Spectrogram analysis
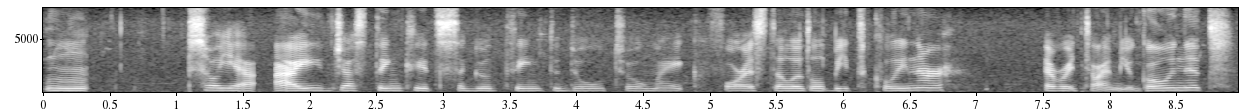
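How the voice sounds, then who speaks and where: A hoarse, slightly sick young woman from Ukraine with a Ukrainian accent, chatting hesitantly and apologetically in a forest. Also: medium pitch, steady tone, unhurried, slight background noise. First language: Russian. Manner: hesitant, apologetic, lots of fillers. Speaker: vlogger. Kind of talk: casual rambling chat. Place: outdoors in a forest.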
